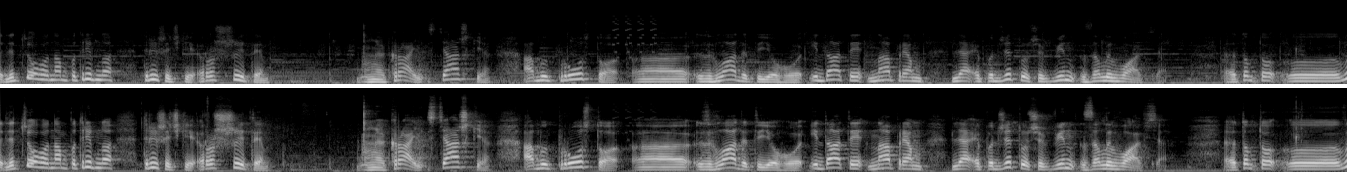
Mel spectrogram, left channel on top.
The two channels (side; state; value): both; normal; correlation 0.34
